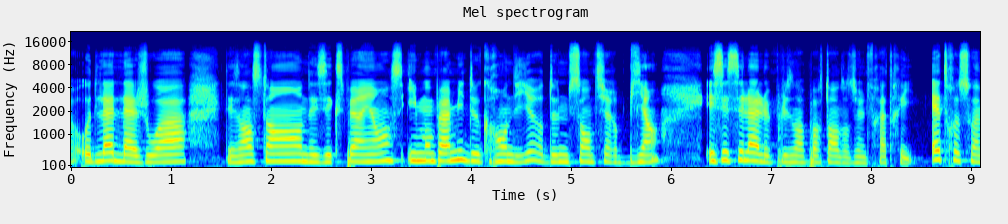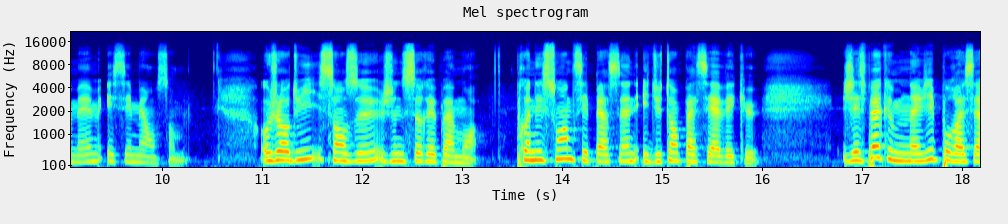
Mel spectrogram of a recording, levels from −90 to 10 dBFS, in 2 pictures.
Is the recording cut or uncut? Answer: uncut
